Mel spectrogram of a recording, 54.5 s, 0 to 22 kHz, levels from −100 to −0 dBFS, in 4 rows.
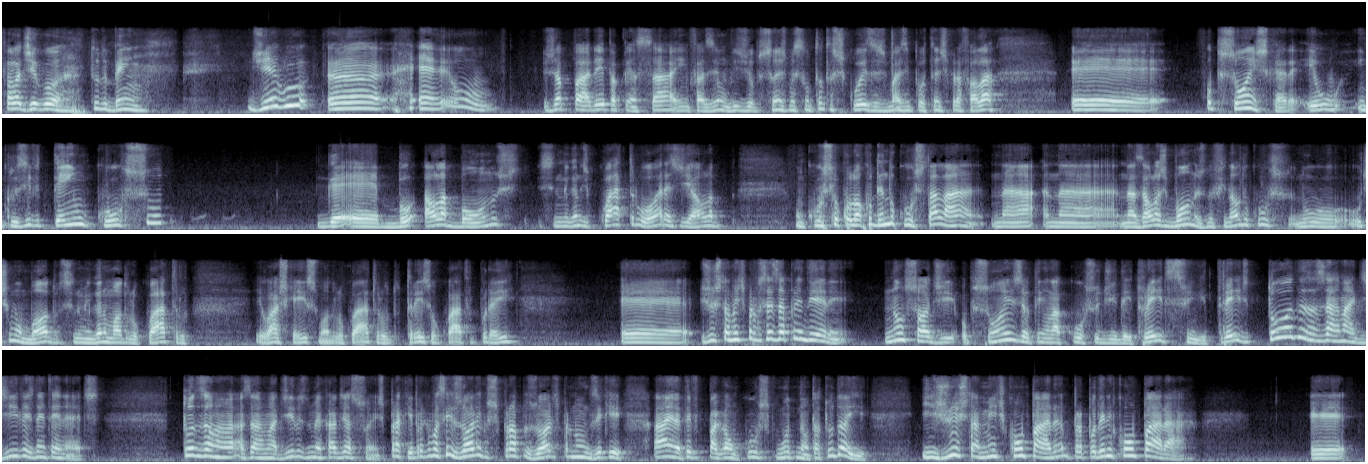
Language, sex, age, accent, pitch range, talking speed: Portuguese, male, 60-79, Brazilian, 130-190 Hz, 155 wpm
